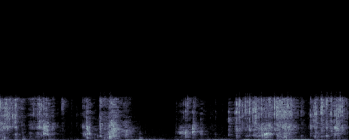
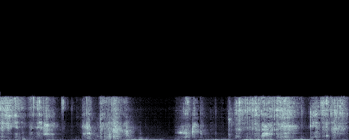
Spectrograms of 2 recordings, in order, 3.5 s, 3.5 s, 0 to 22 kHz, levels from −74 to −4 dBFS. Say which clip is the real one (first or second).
first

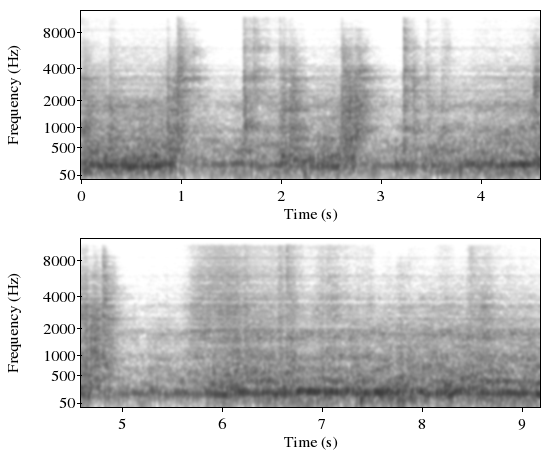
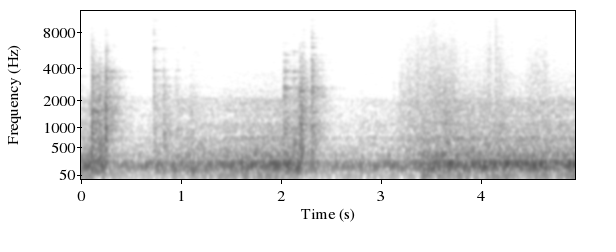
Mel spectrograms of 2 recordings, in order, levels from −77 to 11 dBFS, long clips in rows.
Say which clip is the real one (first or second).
second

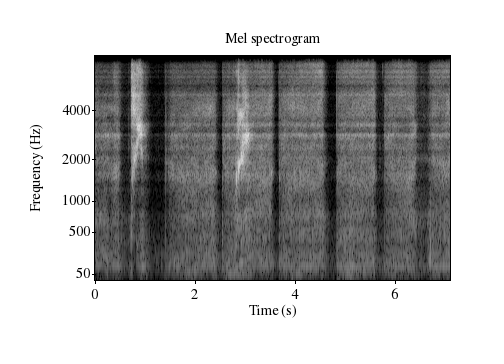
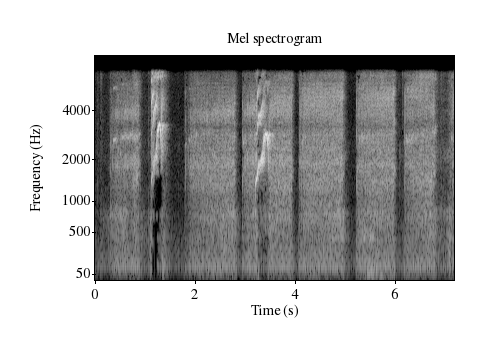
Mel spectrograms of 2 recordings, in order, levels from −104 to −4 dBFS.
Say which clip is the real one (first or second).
second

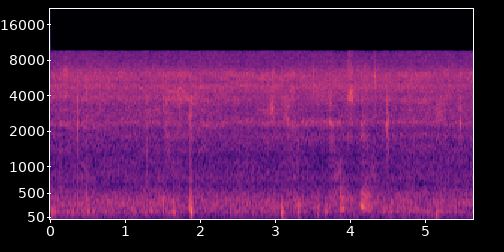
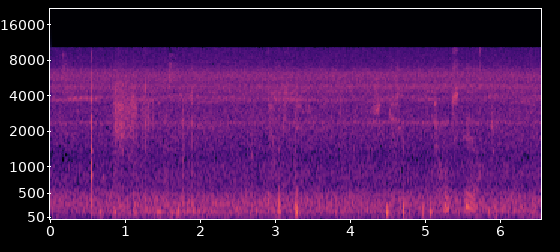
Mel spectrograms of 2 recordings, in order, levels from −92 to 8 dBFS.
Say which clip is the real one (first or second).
second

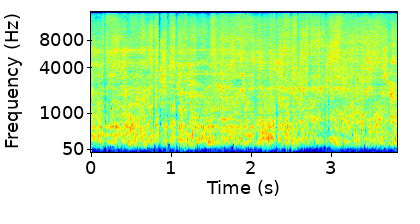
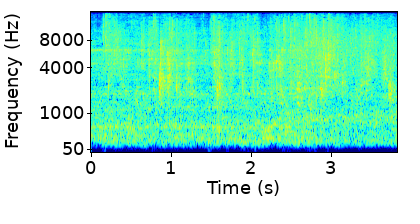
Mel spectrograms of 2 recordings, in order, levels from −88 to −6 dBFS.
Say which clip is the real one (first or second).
second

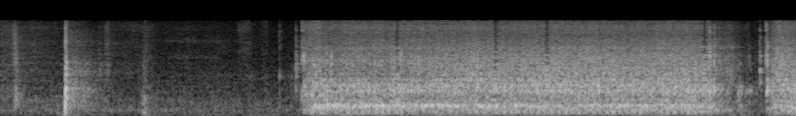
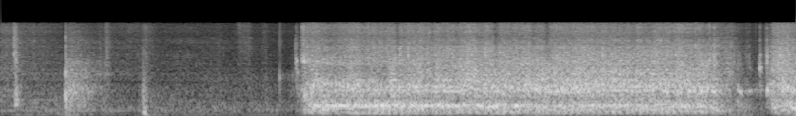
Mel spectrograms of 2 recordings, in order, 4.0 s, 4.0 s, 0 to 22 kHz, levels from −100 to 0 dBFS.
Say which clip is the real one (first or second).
first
